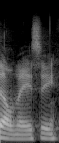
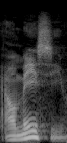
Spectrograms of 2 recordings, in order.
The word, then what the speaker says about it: Almasi: It's Almasi. Yeah, Almasi.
